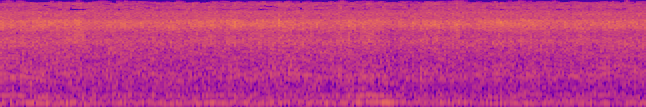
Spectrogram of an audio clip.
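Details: Honey bees of an established hive busy on a warm spring day in Michigan, foraging pollen from tree buds; a steady mid-pitched hum of countless wingbeats, with a few louder passing buzzes.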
